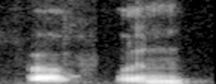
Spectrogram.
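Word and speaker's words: Böcklin: Boecklin. What? Yeah, Boecklin. Boecklin. Yeah. Yeah. Boecklin. Yeah, you would pronounce it correctly.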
